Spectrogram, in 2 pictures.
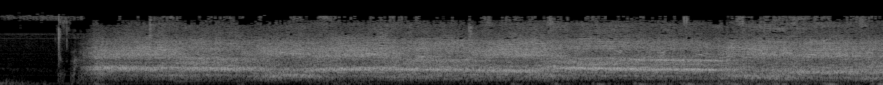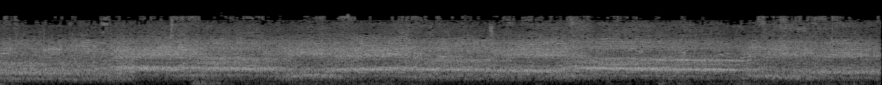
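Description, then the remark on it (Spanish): Hundreds of Atlético de Madrid football fans chant together outside the Metropolitano stadium after the team bus arrived, a loud, continuous mass of voices repeating the rhythmic, sing-song phrase "Vinicius, eres un mono" again and again for the whole clip. “Cientos de aficionados, repito, a las puertas del Metropolitano, cantando Vinicius, eres un mono.”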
